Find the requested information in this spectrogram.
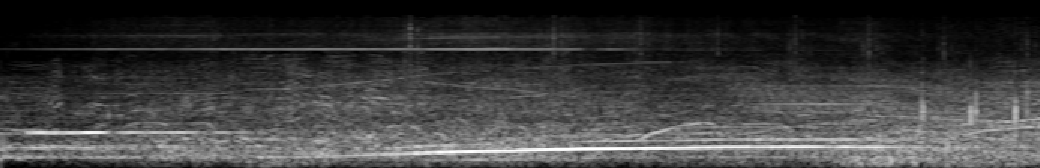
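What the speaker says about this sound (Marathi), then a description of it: "पावर चालू केली आहे विमानाची." A fighter aircraft engine at a military school air display powers up, its whine rising and steadying over a broad, close, continuous roar.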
